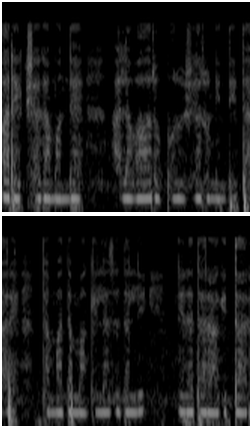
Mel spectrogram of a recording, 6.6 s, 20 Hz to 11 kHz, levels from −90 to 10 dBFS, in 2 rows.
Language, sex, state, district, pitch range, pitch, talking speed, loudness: Kannada, female, Karnataka, Mysore, 245-250 Hz, 245 Hz, 80 wpm, -47 LUFS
